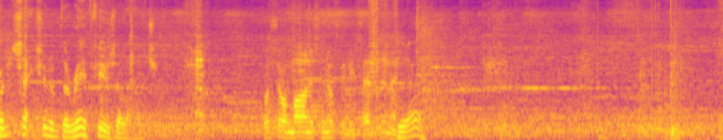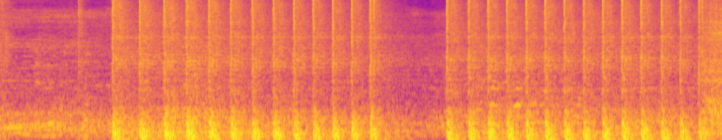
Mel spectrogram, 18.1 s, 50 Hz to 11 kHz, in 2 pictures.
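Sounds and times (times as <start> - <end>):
hammer blows on metal: 14.6 - 18.0.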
